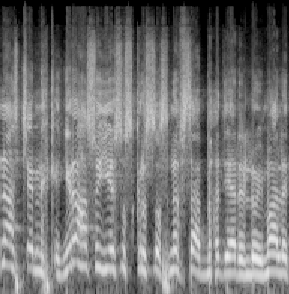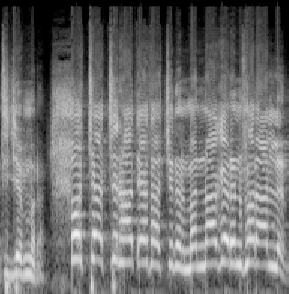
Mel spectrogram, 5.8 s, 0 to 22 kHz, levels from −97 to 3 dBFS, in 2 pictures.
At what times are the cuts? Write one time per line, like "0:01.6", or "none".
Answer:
0:03.6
